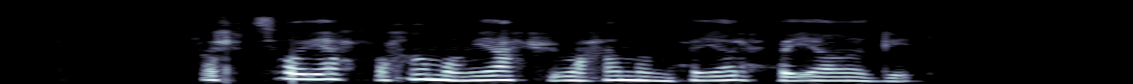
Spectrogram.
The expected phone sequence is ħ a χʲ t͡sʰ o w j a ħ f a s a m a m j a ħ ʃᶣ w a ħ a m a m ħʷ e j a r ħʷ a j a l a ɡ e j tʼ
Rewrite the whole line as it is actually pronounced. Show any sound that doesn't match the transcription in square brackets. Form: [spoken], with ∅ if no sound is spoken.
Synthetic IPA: ħ a χʲ t͡sʰ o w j a ħ f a [ħ] a m a m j a ħ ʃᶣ w a ħ a m a m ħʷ [a] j a r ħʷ a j a l a ɡ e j tʼ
